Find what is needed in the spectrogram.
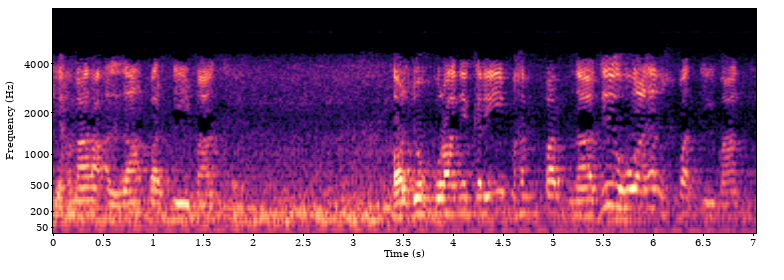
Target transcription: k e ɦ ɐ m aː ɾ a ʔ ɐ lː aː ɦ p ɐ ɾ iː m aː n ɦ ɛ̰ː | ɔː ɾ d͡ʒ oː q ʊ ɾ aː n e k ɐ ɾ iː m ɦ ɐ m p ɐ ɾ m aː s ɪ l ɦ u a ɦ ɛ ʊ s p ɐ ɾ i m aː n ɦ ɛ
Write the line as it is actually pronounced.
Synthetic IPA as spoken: k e ɦ ɐ m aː ɾ a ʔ ɐ lː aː ɦ p ɐ ɾ iː m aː n ɦ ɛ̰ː | ɔː ɾ d͡ʒ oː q ʊ ɾ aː n e k ɐ ɾ iː m ɦ ɐ m p ɐ ɾ n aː z ɪ l ɦ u a ɦ ɛ ʊ s p ɐ ɾ iː m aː n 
